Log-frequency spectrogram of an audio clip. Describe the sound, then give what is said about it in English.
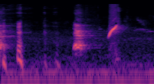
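A female dog barks several times in quick, uneven succession, short sharp yaps with a higher yelping bark at the end, loud against a quiet background in the countryside. “You've got to be alert, just like that dog.”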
